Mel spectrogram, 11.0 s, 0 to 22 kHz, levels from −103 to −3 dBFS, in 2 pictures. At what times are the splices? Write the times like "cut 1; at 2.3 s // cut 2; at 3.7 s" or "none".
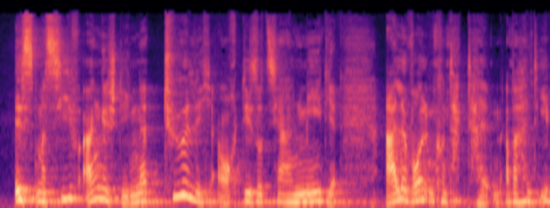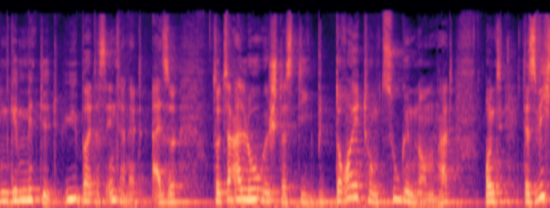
none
